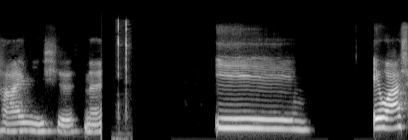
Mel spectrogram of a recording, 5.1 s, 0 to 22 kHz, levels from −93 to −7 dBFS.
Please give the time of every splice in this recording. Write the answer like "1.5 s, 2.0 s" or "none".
none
